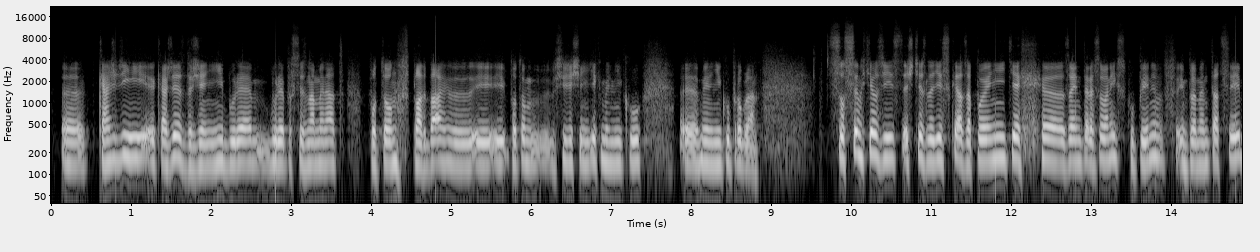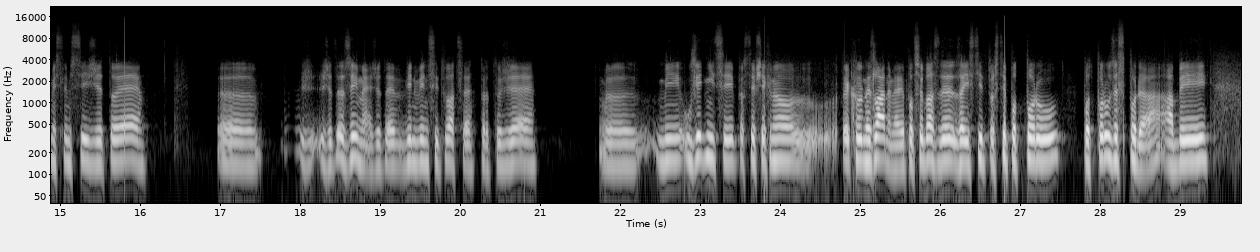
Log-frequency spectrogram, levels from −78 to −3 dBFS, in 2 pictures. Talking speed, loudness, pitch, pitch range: 125 wpm, -22 LUFS, 150 Hz, 140-155 Hz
